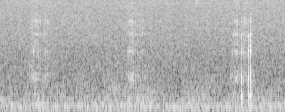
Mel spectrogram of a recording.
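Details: Pet cats asleep indoors, making a sound unlike their usual purring: soft, low breathy snores, a faint swell roughly every one and a half seconds over a steady low rumble.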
